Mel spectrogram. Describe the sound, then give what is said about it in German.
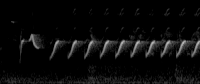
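Male nightingale song from a hedge on a spring night: after a brief opening note, a fast, even train of identical bright, rising chirps repeats steadily, clear and alone without voices. “In der Hecke geben die Nachtigallenmännchen alles im Sangeswettstreit um die Weibchen.”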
